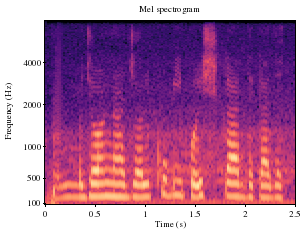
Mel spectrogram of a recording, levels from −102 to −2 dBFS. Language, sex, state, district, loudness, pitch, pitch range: Bengali, female, Assam, Hailakandi, -17 LUFS, 200 Hz, 195-210 Hz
